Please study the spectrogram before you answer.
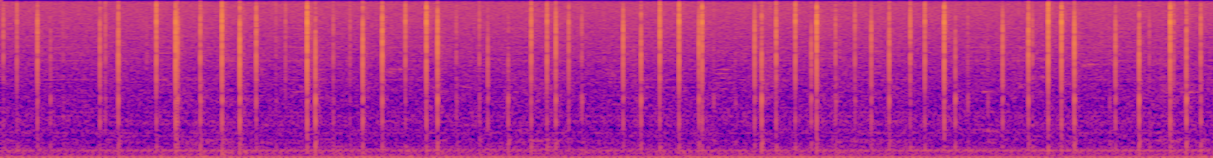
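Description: Long nails tap and scratch the cover and spine of an upright, closed blue paperback copy of Coraline. Quick, fairly steady taps with crisp, bright clicky scratches sit over a constant low hum.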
